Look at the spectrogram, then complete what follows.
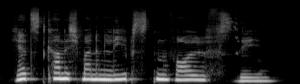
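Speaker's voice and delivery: warbling, trilling, very high falsetto. A narrator reads Emil's reply in the story: trilling high falsetto. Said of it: "in einem trillernd hohen Falsett".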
